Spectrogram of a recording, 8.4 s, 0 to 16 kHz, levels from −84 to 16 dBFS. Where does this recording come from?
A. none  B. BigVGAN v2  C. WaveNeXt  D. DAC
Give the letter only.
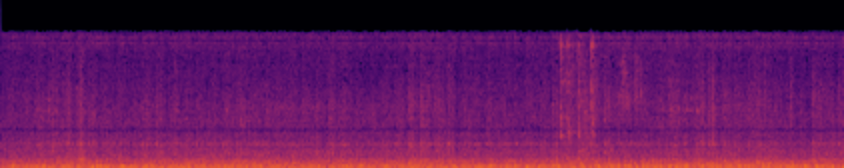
A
